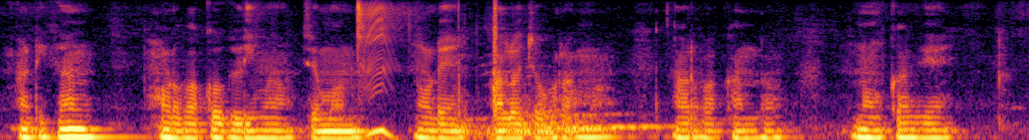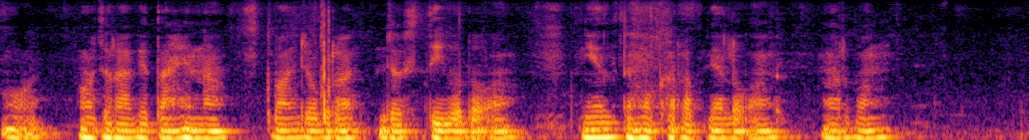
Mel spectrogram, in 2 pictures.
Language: Santali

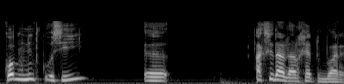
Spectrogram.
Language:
Wolof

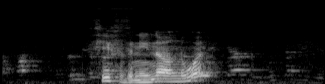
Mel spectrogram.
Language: Kabyle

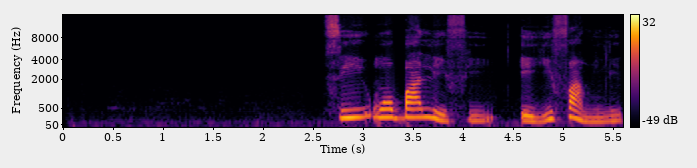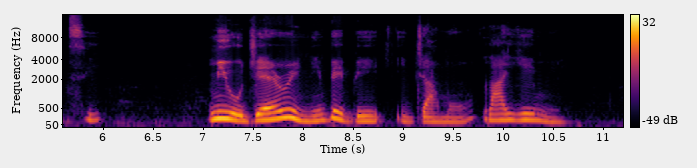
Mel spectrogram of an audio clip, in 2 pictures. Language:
Yoruba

